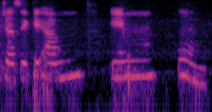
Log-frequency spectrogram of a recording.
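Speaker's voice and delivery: अम इम उम, lips closing on the म sound; meem demo. Shown as a demonstration. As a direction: hum the म in अम इम उम. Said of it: "मीम की अदायगी करते हैं". (मीम की अदायगी: अम इम उम)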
